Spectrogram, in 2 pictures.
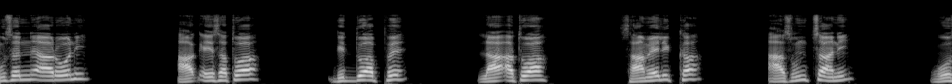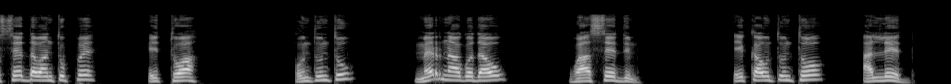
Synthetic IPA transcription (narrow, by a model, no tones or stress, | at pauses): mʊs̬ɛnːɛaːɾo̞ːnɪ | ʔaːkʼe̞ːs̬ɐt̪ʊwaː | ɡɪd̪ːʊwaːpːɛ | laːʔɐt̪ʊwaː | saːme̞ːlɪkːɐ | ʔaːs̬ʊnt͡sːaːn | wo̞ːsːe̞ːd̪ːɐwɐnt̪ːʊpːɛ | ɪt̪ːʊwaː | ʔʊnt̪̬ːʊnt̪ːʊ | mɛɾnaːɡɔd̪ɐw | waːsːe̞ːd̪ːɪnɔ̥ | ʔɪkːɐʊnt̪ːʊnt̪ːo̞ː | ʔɐlːe̞ːd̪ːɐ̥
